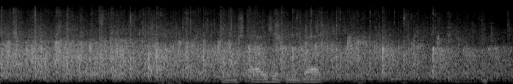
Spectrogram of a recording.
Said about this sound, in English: So if you're on the school board, go ahead and stand up and let's clap for those people as well. This is volunteer work right here.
